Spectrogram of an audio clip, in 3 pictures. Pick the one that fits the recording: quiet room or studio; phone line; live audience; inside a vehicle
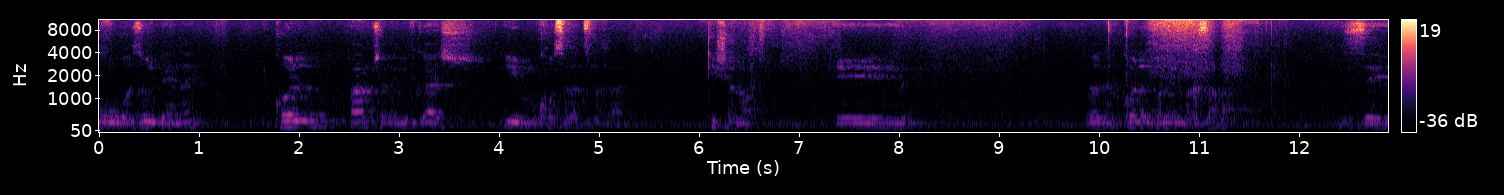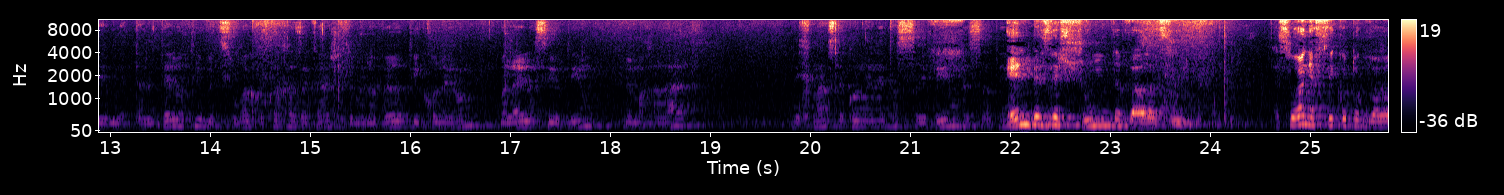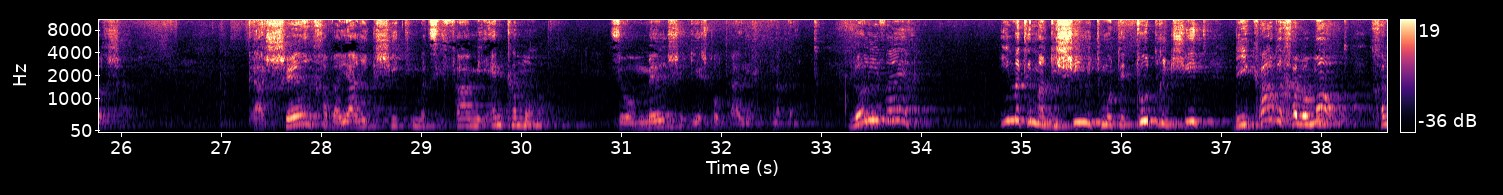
live audience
